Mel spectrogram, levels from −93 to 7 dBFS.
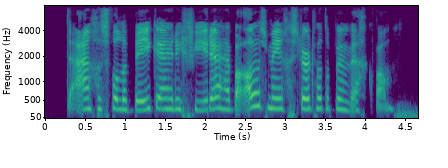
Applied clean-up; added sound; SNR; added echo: none; none; none; none.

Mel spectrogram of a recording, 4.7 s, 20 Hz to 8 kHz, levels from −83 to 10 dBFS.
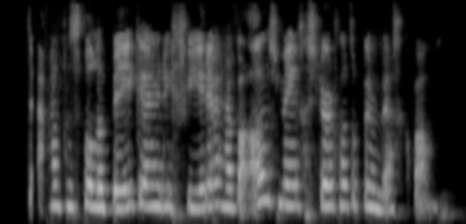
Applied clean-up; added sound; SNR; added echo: neural mask model DeepFilterNet 3.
